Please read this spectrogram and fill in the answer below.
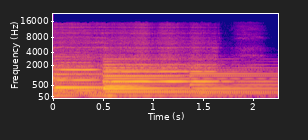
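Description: Soft instrumental background music: sustained keyboard notes that change every half second to a second and fade toward the end.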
